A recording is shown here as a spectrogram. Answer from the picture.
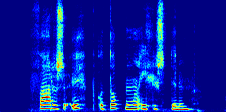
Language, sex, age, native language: Icelandic, female, 14, Icelandic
